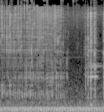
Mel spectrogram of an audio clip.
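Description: Steady low rumble of an idling pickup truck heard inside the cab, with a few small clicks near the end as a vacuum flask is handled.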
